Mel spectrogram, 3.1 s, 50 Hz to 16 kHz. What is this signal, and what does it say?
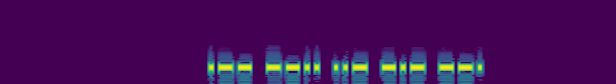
Morse code, heard as a keyed tone, about 51 wpm, 700 Hz. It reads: WZUKG
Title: Code Groups - 5 Letters - 50wpm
